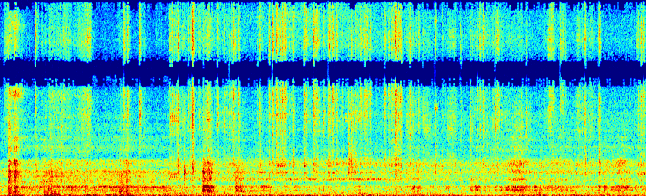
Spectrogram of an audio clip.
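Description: Local commuter train running, heard from inside the front car: a steady low rumble of wheels on rail, with a few short clacks as the wheels pass over the track.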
